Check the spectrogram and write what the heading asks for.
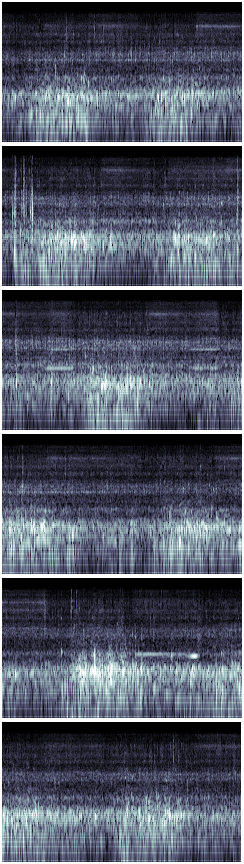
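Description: Scuba diver's breathing heard underwater through a camera's waterproof housing: bubbling exhalations from the regulator that swell and fade every few seconds. A sharp click comes about five seconds in.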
